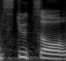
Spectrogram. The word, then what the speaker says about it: Stützle: Tim Stützle with the goal.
